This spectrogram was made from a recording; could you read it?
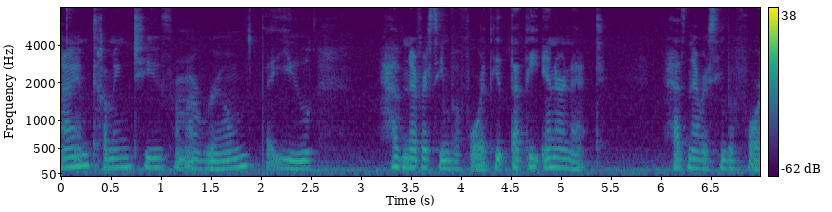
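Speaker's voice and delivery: speaking quietly. Talking quietly while a baby sleeps nearby: speaking quietly. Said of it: "I'm speaking at a quieter level".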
